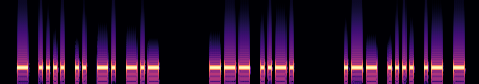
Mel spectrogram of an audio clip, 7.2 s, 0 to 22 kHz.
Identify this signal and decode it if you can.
Morse code, heard as a keyed tone, about 22 wpm, 700 Hz. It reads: THINK OF WHAT
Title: 2x Word-Spacing - Sentences from Top 400 Words - 22wpm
